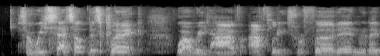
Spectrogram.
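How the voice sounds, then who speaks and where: This man has a British accent and a fairly high pitch. He keeps a moderate pace with fairly even intonation. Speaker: sports nutrition scientist. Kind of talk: expert talk in a webinar. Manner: hesitant with many ums.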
